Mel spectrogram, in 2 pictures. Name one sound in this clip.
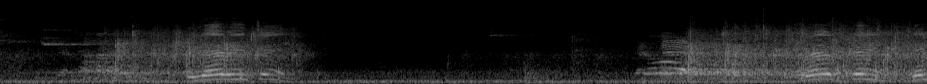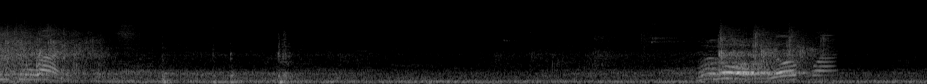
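A crowd cheers and claps in a large hall.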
